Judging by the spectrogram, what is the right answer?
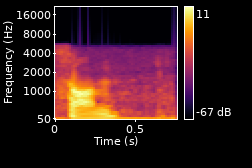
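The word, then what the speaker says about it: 선: It's actually the Korean cognitive Zen, which is pronounced Son.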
